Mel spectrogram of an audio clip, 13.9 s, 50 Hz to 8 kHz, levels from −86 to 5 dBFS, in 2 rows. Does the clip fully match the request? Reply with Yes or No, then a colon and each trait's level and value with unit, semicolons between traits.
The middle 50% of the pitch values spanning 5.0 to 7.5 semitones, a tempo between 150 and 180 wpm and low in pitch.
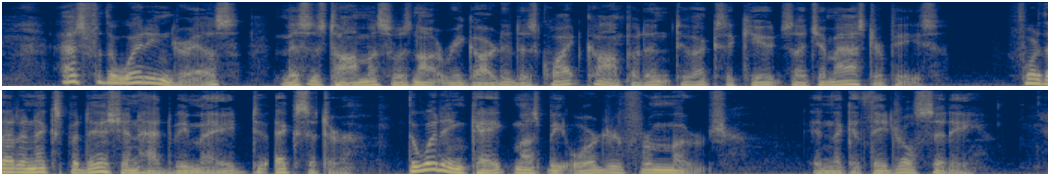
Yes: average, 5.3 semitones; average, 170 wpm; very low, 95 Hz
